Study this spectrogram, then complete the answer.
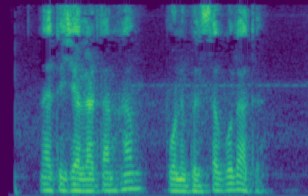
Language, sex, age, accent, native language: Uzbek, male, 19-29, Samarqand, Uzbek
